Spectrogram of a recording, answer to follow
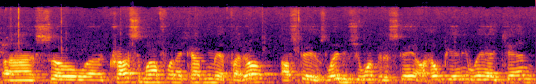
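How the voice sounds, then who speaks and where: With audible room echo and noticeable background noise, a man speaks in an energetic tone at a fairly high pitch and a fairly quick pace. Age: 60s. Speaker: business seminar trainer. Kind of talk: live seminar presentation. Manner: energetic, engaging the audience.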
